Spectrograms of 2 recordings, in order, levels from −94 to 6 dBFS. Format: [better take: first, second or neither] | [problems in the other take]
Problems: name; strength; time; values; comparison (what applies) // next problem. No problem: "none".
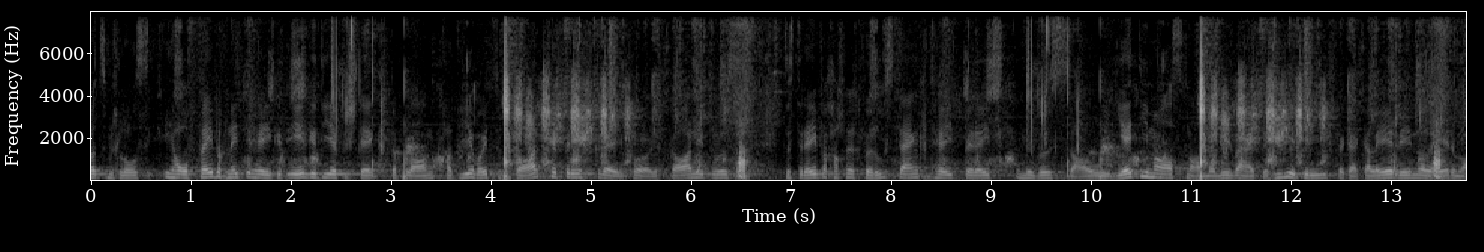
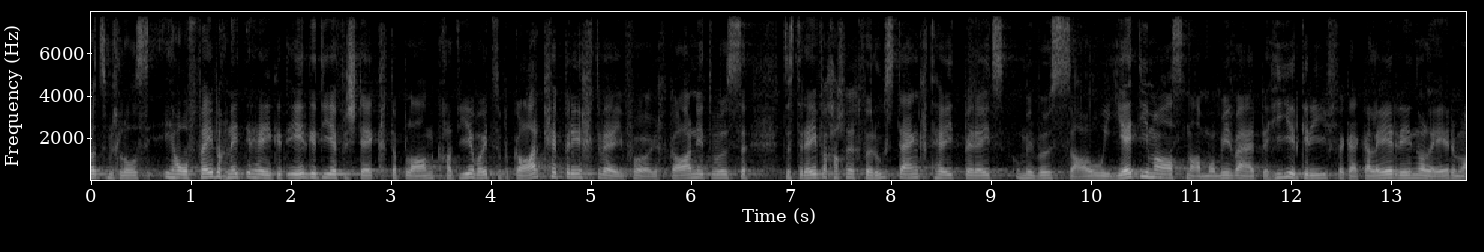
second | background sound (Dog); 1 dB above the speech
